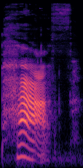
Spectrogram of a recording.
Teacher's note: with math and moth and path you know your tongue is under your front teeth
